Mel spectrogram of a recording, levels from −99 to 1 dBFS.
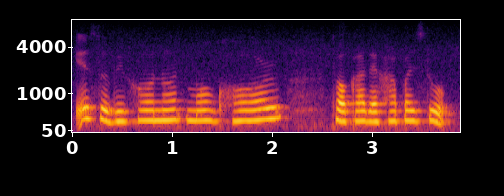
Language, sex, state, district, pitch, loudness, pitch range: Assamese, female, Assam, Sonitpur, 235 Hz, -18 LUFS, 225-245 Hz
